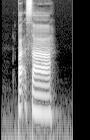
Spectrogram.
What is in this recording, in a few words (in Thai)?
"ปะซา", ภาษาโคราช; พุทรา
